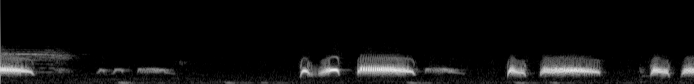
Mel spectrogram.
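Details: Spotted dove decoy cooing, 'thúc gù' style, to attract and excite other doves: soft low coos, then repeated loud phrases of bouncing double coos and long buzzy held coos, coming quickly near the end.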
